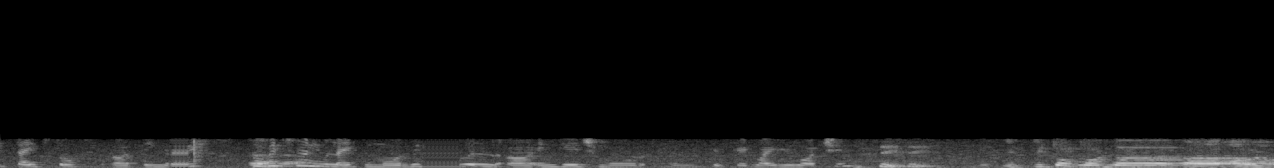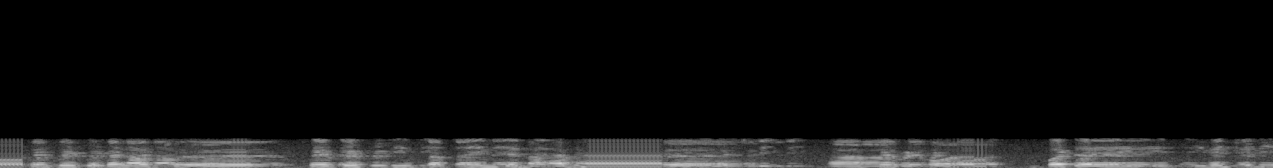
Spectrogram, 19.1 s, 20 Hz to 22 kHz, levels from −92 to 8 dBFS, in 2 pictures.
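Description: A telephone speech recording carried over G.711, with everything above 4 kHz gone. It has echo with no canceller throughout. A copy of the speech returns about a fifth of a second later, about 7 dB down and thinner. A far-end loudspeaker is feeding its microphone, and nothing removes it. There is also packet loss with the last packet repeated, at 1.32, 3.21, 9.57, 11.31, 13.98 and 16.71 s. These stutters last 90 to 540 ms, and the longest comes at 13.98 s. At 16.71 s the gaps are scattered over 240 ms. The receiver loops the last audio, giving robotic buzzes whose timing fits 30 ms packets.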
